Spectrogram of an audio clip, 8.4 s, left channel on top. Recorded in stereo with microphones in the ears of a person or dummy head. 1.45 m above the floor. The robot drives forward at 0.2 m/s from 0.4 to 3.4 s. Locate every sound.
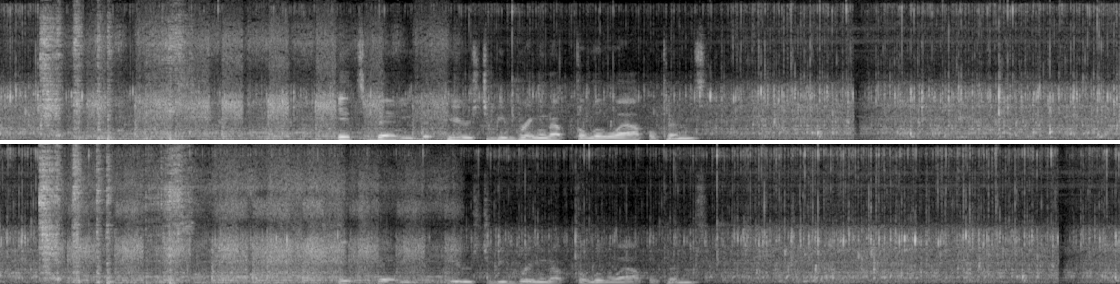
0.3 s tape being pulled: 70° right (ahead or behind), 1.4 m; by 1.5 s 60° right (ahead or behind), 1.5 m
2.5 s a woman speaking: 70° left (ahead or behind), 0.6 m; by 5.3 s 60° left (ahead or behind), 0.7 m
